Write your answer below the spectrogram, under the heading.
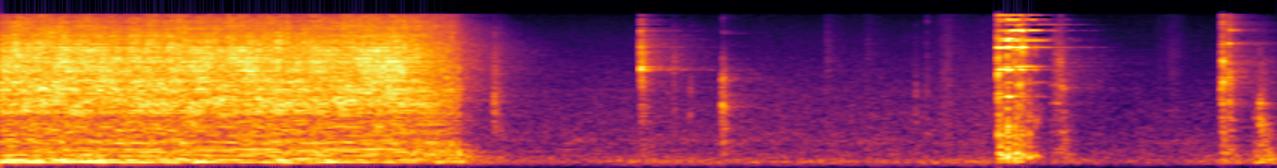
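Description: Power tool running in one long burst for about three seconds, driving the RZR's front A-arm bolt tight, then stopping. A few light tool clicks follow, with a sharper metal clank about seven seconds in and another near the end.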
